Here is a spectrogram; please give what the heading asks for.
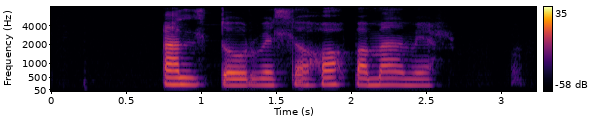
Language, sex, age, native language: Icelandic, female, 11, Icelandic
